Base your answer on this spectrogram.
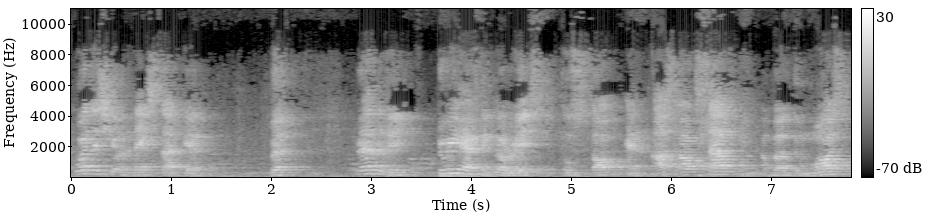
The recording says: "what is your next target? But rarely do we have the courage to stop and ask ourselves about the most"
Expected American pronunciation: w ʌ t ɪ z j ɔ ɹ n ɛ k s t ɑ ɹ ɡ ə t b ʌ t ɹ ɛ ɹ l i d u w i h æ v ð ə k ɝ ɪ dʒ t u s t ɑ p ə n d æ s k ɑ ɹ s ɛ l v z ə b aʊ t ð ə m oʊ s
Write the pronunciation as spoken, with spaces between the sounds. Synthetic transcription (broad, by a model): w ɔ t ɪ s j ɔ n ɛ k s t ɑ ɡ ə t b ʌ t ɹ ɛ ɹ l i d u w i h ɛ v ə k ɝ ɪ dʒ t u s t ɑ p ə n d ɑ s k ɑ w s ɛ l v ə b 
